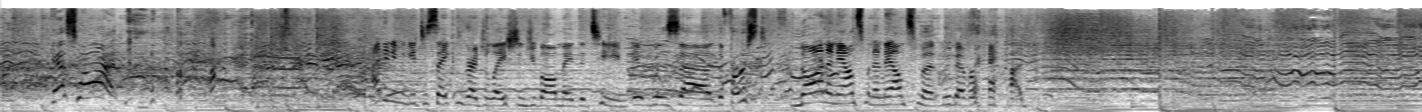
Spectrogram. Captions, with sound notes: Guess what? (laughs) I didn't even get to say congratulations, you've all made the team. It was the first non-announcement announcement we've ever had. (laughs) (strong rock music)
